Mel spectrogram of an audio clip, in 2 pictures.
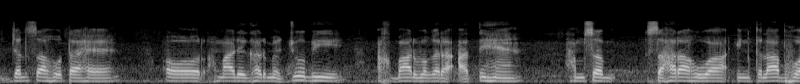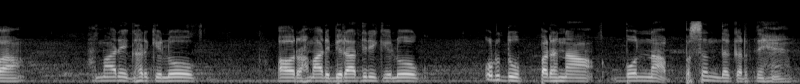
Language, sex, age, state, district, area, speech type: Urdu, male, 30-45, Bihar, Purnia, rural, spontaneous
